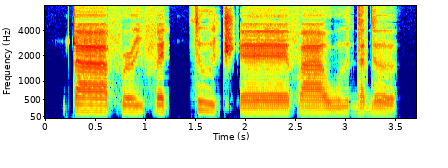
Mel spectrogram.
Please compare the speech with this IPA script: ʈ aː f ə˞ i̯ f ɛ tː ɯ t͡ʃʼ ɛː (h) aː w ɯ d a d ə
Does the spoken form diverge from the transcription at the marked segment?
yes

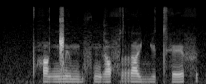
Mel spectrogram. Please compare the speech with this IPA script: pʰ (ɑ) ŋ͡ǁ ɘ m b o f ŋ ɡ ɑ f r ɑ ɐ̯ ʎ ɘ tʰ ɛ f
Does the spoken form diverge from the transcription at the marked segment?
no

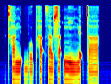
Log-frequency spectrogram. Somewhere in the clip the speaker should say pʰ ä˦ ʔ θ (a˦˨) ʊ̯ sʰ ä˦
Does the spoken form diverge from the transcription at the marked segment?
no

